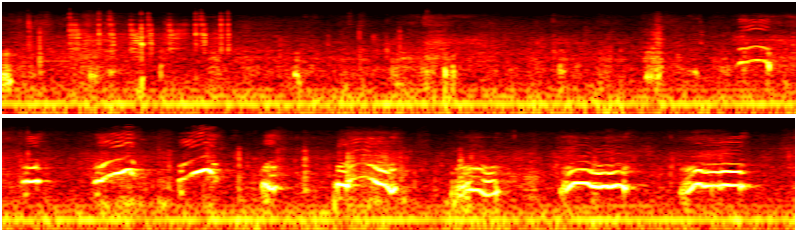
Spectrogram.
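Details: Golden Retriever puppies, two weeks old, in a whelping box with their mother nursing and cleaning them; soft, wavering whines rise and fall in short bursts in the second half, over a steady low hum.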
